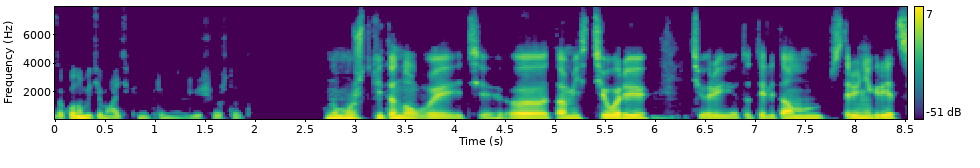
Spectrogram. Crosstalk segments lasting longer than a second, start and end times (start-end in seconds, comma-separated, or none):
none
